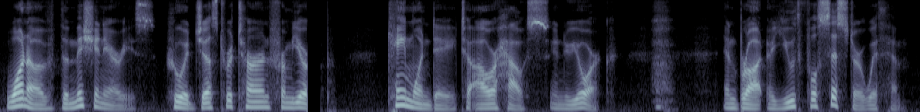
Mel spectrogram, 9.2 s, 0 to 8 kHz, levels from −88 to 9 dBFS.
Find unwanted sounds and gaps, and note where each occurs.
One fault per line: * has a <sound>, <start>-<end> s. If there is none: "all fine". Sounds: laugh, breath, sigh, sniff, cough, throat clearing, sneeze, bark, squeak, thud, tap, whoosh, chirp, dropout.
* has a dropout, 3.1-3.2 s
* has a breath, 6.5-6.8 s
